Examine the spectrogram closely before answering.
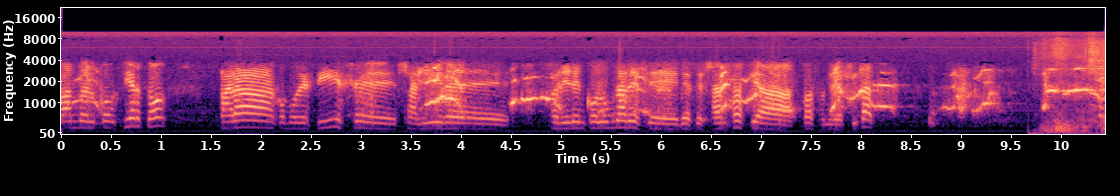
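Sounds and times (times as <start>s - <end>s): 
small dog whimpering in the rain: 0.0s - 0.5s, 3.6s - 10.4s
speech: 0.0s - 8.3s.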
